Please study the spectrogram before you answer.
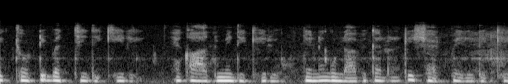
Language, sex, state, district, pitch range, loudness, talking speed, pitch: Rajasthani, female, Rajasthan, Churu, 160-175 Hz, -16 LUFS, 190 wpm, 170 Hz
